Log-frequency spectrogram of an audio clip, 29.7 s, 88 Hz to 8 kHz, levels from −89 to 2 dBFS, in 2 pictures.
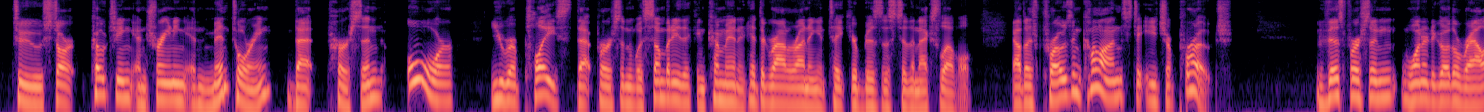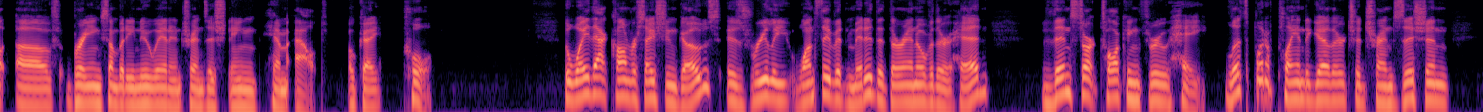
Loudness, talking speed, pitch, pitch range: -22 LUFS, 175 wpm, 135 Hz, 120-150 Hz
